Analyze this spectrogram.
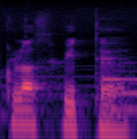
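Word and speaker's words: Glashütte: 글라스 휘테 오리지널의 유니온 글라스 휘테, 이게 본토 발음이라고 하네요.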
